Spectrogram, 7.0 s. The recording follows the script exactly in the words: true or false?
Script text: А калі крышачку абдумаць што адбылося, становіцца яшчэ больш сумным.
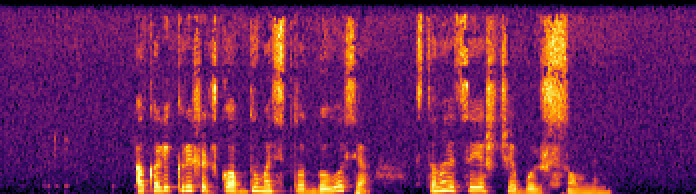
true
